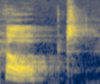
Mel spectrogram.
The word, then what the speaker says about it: helped: ed and hel well helped is pronounced with a t so in general there's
